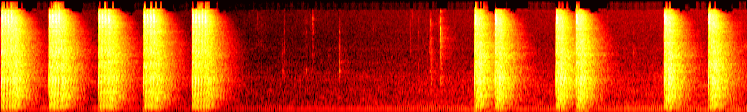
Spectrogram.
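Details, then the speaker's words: Polarstar airsoft engine reassembled without bucking: sharp cracking shots in quick bursts, loud with hissy tail as air escapes through the open nozzle port; each shot cycles, just louder than normal. "It probably sounds a little louder because the air is trying to escape through this port right here, this open area."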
